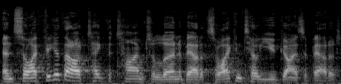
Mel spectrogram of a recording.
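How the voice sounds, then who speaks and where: The speaker has an Australian accent. This man rushes along at a very fast tempo. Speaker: developer advocate. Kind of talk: conference talk. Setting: stage with audience. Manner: fast when excited; casual, self-deprecating.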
